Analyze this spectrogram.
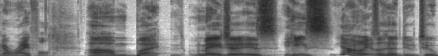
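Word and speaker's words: Majah: He goes by Major, yeah. Oh, you have to say it like that? Major? Major. Yes. Major? It's spelled M-A-J-A-H. Major.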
